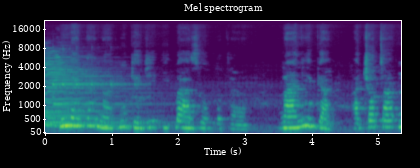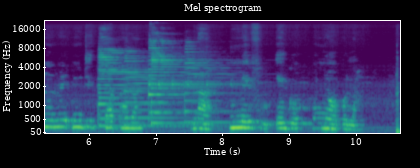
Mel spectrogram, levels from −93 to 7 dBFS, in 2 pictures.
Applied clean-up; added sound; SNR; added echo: none; Plucked string instrument; 11 dB; none.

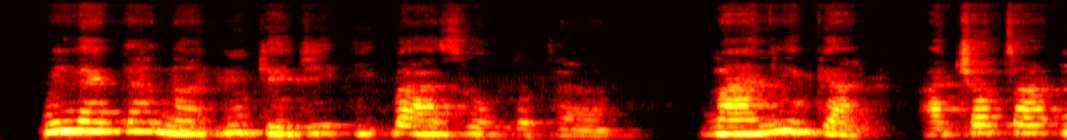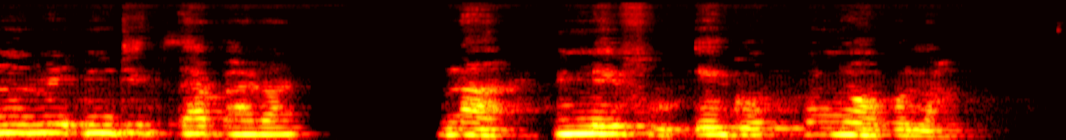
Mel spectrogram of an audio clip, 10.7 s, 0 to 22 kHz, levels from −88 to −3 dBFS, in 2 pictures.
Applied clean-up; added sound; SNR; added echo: neural mask model Resemble Enhance denoiser.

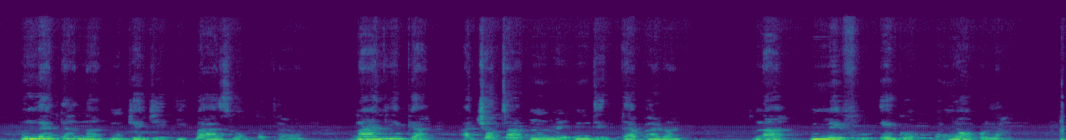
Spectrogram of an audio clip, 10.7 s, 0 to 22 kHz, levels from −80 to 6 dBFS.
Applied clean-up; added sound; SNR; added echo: none; none; none; none.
